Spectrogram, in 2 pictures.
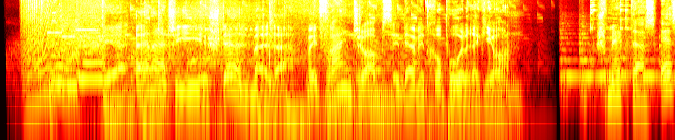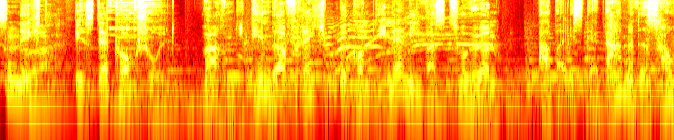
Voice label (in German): radiospot landschaftsgaertner; hofmann garten und landschaftsbau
